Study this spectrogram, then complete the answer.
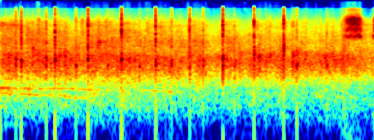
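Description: Audience applause fills a seminar room at a drinks-chemistry talk, a steady crowd of many hands clapping with sharp individual claps standing out, fairly loud and continuous for the whole stretch with no talking over it.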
